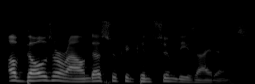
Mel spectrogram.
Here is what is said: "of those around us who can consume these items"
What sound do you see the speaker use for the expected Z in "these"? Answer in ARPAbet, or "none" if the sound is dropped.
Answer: Z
